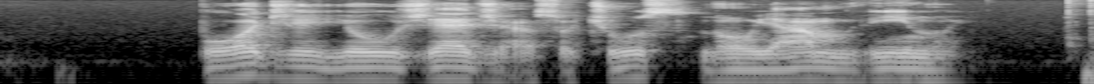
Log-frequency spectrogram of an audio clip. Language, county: Lithuanian, Utena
